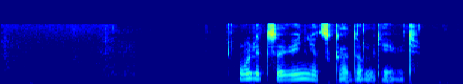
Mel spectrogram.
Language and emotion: Russian, neutral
